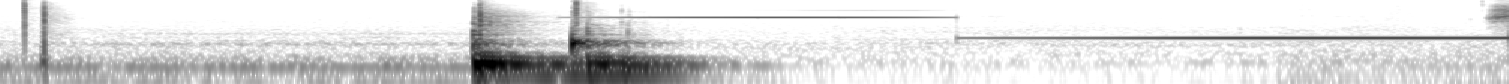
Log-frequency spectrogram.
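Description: A male contestant from Great Britain knocks over a microphone stand, which topples with a loud double thud and clatter, followed by a steady electronic whine that drops to a lower pitch and lingers; no one speaks.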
